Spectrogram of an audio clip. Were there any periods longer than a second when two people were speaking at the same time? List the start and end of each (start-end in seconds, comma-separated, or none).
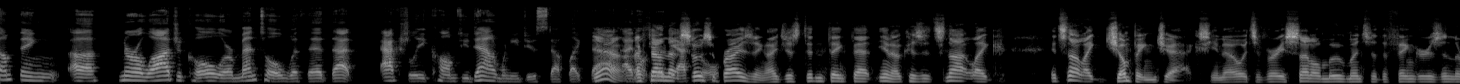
5.9-7.2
